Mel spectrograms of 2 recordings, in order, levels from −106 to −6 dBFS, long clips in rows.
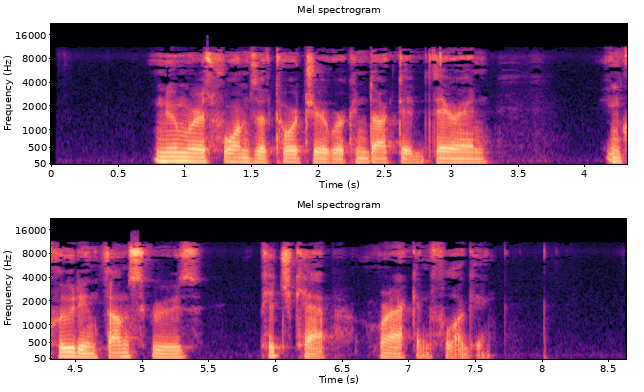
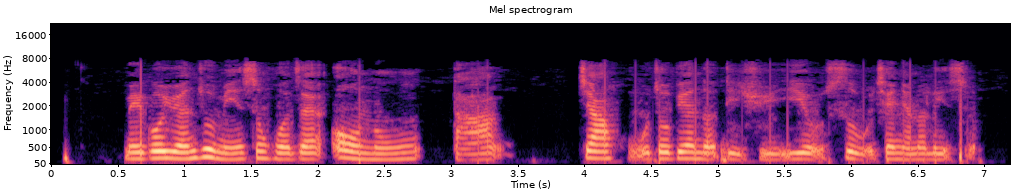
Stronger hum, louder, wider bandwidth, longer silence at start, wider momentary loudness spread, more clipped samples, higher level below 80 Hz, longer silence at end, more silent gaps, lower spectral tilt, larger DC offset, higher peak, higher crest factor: neither; first, -17 LUFS vs -24 LUFS; first, 12.5 kHz vs 7.6 kHz; first, 0.8 s vs 0.1 s; about the same, 15 LU vs 15 LU; neither; first, -40 dBFS vs -58 dBFS; first, 1.05 s vs 0.25 s; neither; second, -4.5 dB/octave vs -6.5 dB/octave; neither; first, 0 dBFS vs -6 dBFS; about the same, 20 dB vs 18 dB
